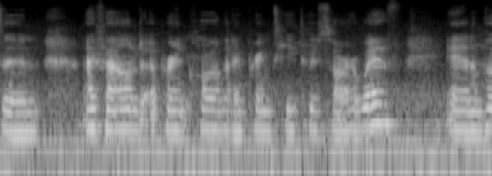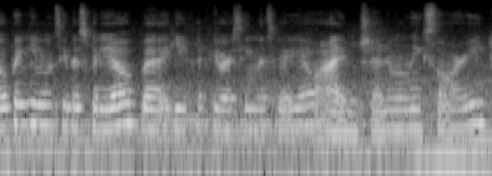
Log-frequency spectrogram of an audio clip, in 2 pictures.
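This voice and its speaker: A young woman talks casually and candidly to her viewers, wandering from thought to thought. Her voice is creaky and fairly even in pitch. The recording has clearly audible noise. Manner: rambling, candid, apologetic. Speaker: vlogger. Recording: distant mic, clearly noisy room.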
